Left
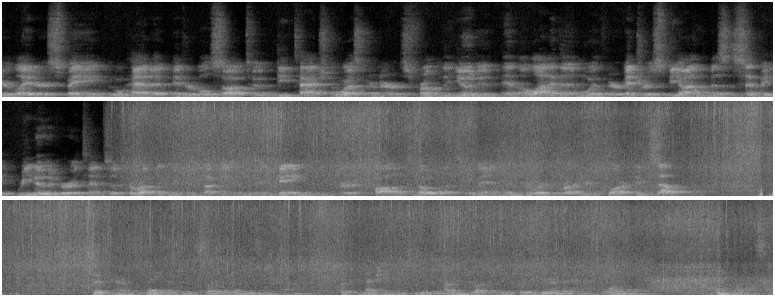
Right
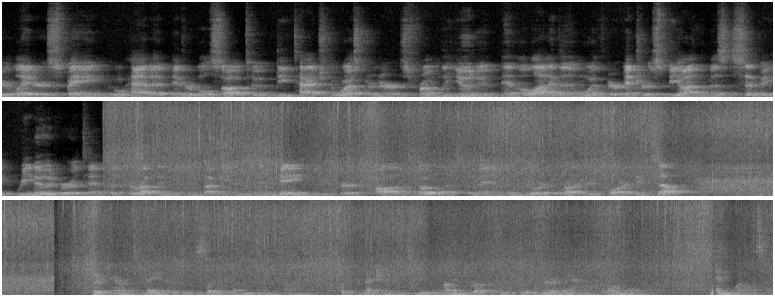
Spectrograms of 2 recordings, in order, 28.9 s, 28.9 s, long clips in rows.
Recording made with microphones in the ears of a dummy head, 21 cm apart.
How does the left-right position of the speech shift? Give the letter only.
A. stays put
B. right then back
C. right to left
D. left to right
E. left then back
E.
